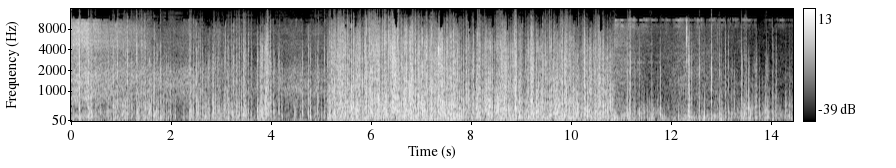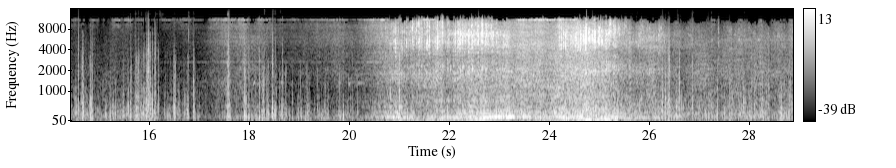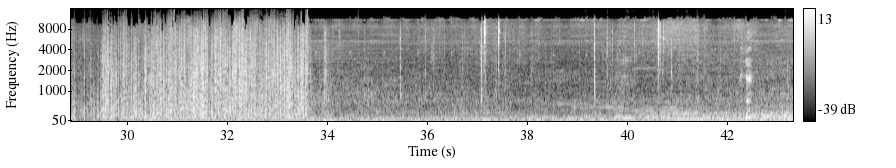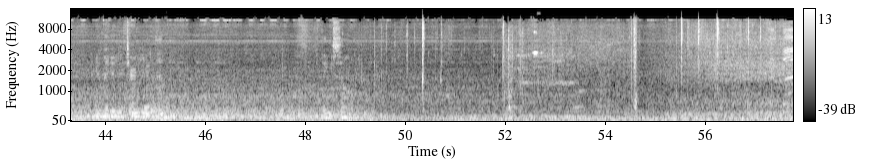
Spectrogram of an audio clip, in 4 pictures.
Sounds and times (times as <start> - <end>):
Car: 0.0 - 57.7.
